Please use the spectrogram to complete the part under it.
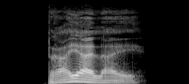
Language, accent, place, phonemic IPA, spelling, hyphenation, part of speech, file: German, Germany, Berlin, /ˈdʁaɪ̯.ɐ.laɪ̯/, dreierlei, drei‧er‧lei, adjective, De-dreierlei.ogg
- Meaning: of three different types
